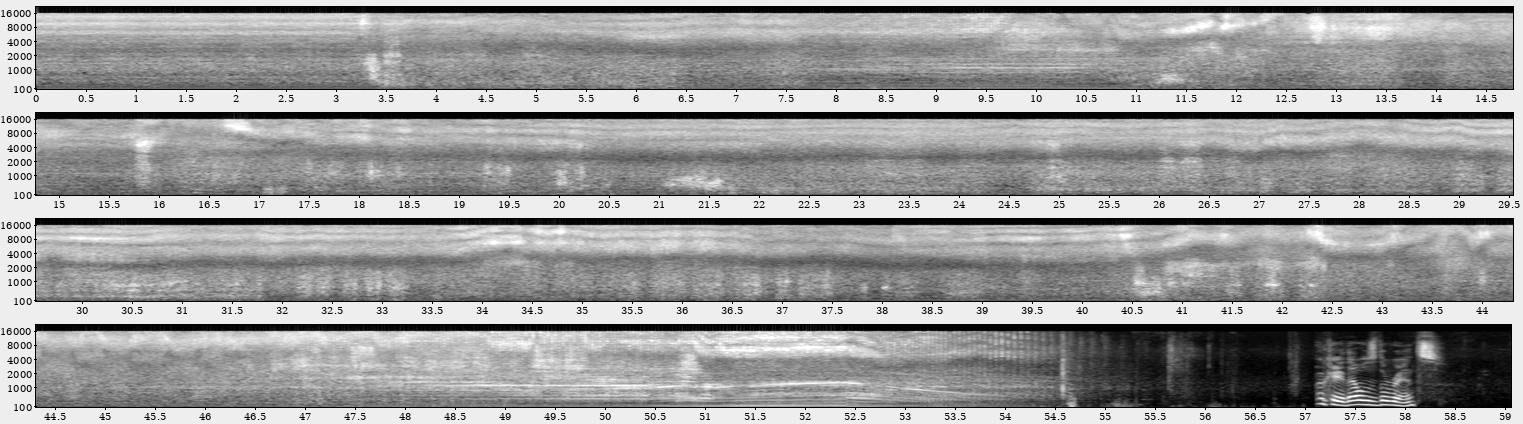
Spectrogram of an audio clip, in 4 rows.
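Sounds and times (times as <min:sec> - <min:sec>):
pressure washer spraying: 0:00.0 - 0:54.8.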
